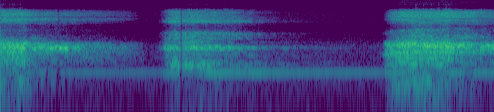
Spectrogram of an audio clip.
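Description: Deep breathing in a guided breathing exercise: a few long, airy breaths follow one another with only short gaps, soft and breathy, with no talking.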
